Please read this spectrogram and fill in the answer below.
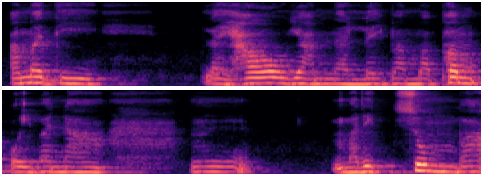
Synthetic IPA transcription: ɐmɐdi | lajɦawjamnɐlɐjbɐmɐpʰɐmojbɐnɐ | mɐɾik̚t͡ʃumbɐ

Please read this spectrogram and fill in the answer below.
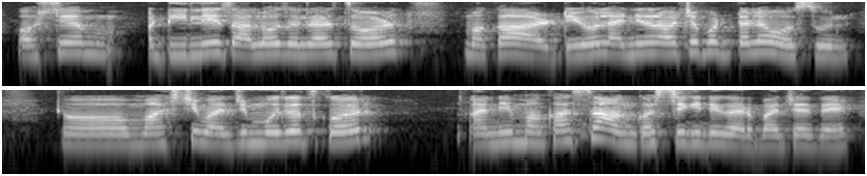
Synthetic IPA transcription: əɕeɖiled͡zalod͡zaljaɾt͡səɭm̤akaːɾʈijolajnĩnɾaʋat͡ɕapəʈʈəleʋəsuːn | mast͡ɕiːm̤ad͡ʑʱiːməd̪ət̪kəɾ | aɽ̃im̤akãsəãŋkəst͡ɕekit̪ɛ̃ɡʱəɾbat͡ɕɛ̃t̪ɛ̃

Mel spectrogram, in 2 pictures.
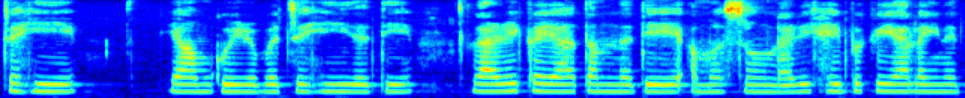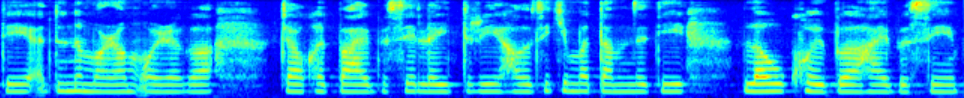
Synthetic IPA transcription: t͡ʃɐɦi | jamɡojɾɐbɐt͡ʃɐɦidɐdilaɾikɐjatɐmnɐdeɐmɐsuŋlaɾikʰɐjbɐkɐjalɐjnɐdeɐ̰dunɐmɐɾamojɾɐɡɐt͡ʃawkʰɐt̚pɐhajbɐsilɐjtɾiɦawzikːimɐtɐmdɐdilɐwkʰojbɐɦajbɐsi

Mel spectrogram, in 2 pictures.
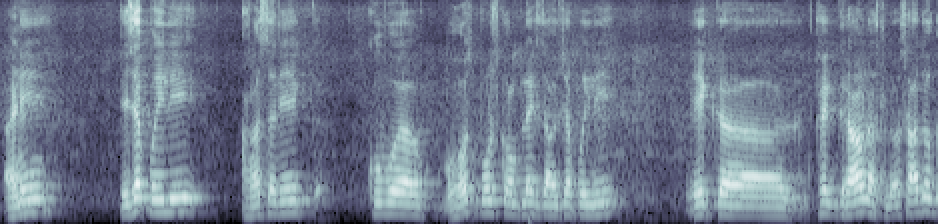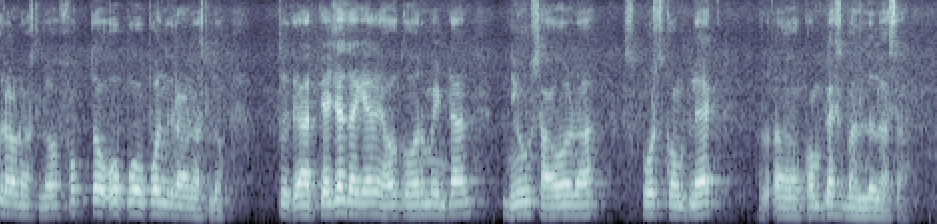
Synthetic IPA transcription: a̰ɽ̃i | t̪jat͡ɕapəiliː | ɦãasəɾiek | kʰːuːbɦospoɾʈskɔmpleksd͡zawt͡ɕjapəɦili | ek | t̪ʰəek̚ɡɾawɳɖəslɔsad̪ʱoɡɾawɳɖəslɔfəkt̪əopəopənɡɾawɳɖaslɔ | t̪jat͡ɕjad͡zaɡalɦjaʋaɡəʋəɾmẽɳʈãnnjusaʋəɽa | spoɾʈskɔmplek | kɔ̃mpleksbãnd̪ləlaːsa̰

